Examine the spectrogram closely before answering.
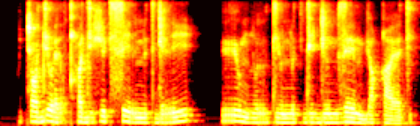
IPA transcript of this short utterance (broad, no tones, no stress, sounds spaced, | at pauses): c ɔ dʲ o ɾ ɛ r qʰ u dʲ ɨ ç ɨ tʲ s i r ɲ u tʲ ɟ e r i | rʲ u m ʎ u r tʲ u ɲ o tʲ d i ɟ ɨ m z e m bʲ ɔ q ɛ tʲ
